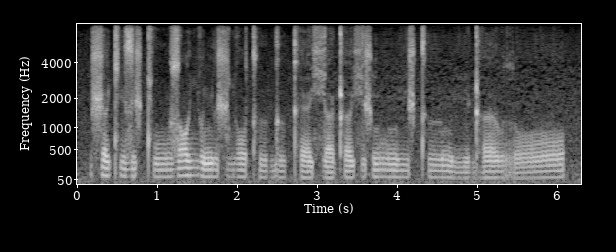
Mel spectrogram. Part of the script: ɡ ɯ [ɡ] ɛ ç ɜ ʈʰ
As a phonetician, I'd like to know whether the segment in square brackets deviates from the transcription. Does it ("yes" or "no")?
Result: yes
